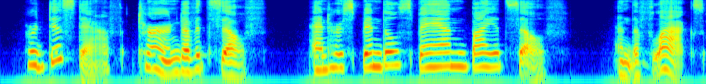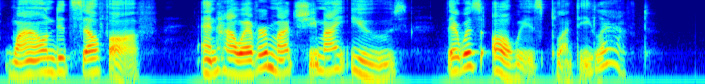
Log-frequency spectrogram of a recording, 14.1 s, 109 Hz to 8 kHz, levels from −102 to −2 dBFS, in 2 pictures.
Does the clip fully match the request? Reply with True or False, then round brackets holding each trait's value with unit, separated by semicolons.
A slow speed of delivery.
True (120 wpm)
